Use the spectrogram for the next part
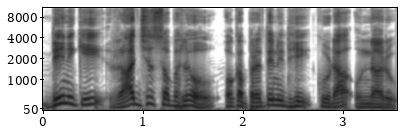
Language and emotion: Telugu, neutral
